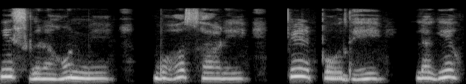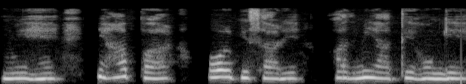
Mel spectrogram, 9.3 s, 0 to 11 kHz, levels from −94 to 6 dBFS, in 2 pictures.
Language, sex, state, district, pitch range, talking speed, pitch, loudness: Hindi, female, Bihar, Saran, 215-255 Hz, 110 wpm, 225 Hz, -21 LUFS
